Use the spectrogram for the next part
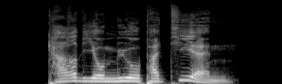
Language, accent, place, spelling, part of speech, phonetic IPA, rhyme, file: German, Germany, Berlin, Kardiomyopathien, noun, [ˌkaʁdi̯omyopaˈtiːən], -iːən, De-Kardiomyopathien.ogg
- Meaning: plural of Kardiomyopathie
